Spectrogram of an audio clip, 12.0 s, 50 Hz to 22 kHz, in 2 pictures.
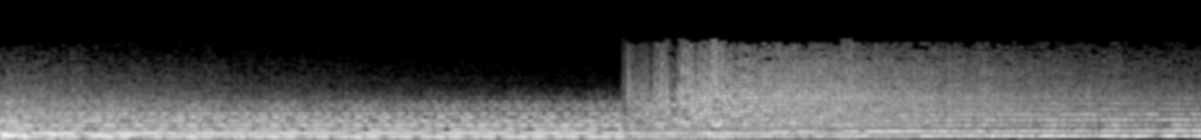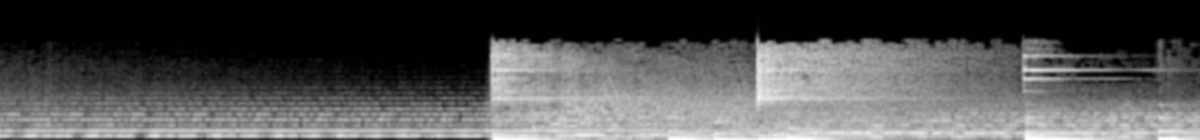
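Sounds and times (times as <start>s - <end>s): electronic siren-like tone: 8.5s - 12.0s.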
